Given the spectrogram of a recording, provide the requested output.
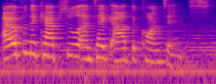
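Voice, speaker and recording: A young woman streaming a visual novel, reading the text aloud with casual, gushy, expressive commentary. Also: sits high, moderate pace. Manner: expressive, gushy, slips into cute exclamations. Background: soft game music.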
